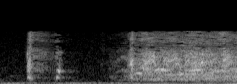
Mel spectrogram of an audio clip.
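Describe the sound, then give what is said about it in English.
Deliberately phony coughing, three short, sharp coughs spaced apart, fairly loud, followed by a stretch of continuous noisy sound. “if you start that phony coughing again”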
